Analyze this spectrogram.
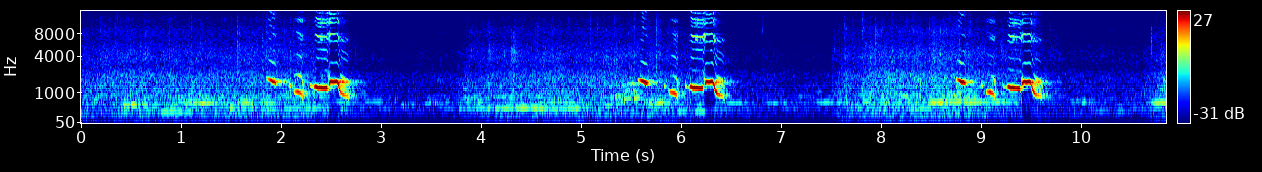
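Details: Sumbawa black-naped oriole song for tutoring other songbirds, three short phrases of looping, slurred whistles ending in a harsh note, roughly every three and a half seconds, over steady hiss and a faint low hum.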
